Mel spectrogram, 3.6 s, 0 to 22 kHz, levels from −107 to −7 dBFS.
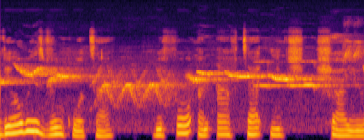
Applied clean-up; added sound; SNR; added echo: none; Bird; 3 dB; none.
